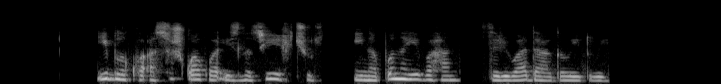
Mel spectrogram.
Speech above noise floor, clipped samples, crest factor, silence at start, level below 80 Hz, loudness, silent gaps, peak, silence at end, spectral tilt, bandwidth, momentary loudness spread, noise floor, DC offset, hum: over 65 dB; under 0.1%; 16 dB; 0.95 s; -68 dBFS; -26 LUFS; 3.27-3.53 s, 4.62-4.70 s; -10 dBFS; 1.1 s; -5.5 dB/octave; 7.6 kHz; 12 LU; under -90 dBFS; under 0.1%; none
